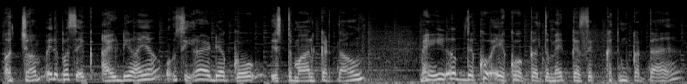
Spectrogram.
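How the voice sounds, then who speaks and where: A woman's voice: medium pitch, moderate pace, a little mellow, close to an everyday voice. A woman voicing an eager young alien-changing hero. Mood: determined. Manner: eager, earnest, talks to himself while acting. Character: brave young male hero who turns into aliens. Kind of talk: fan-made game story dub. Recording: reverberant with faint music.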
